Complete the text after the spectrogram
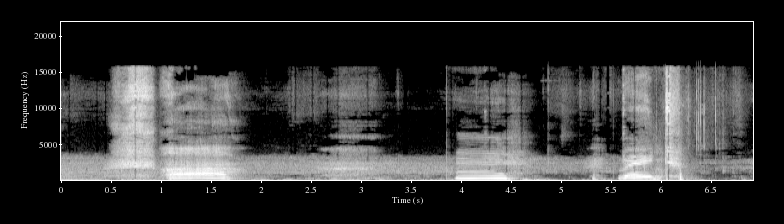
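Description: A young child speaks loudly up close in short bursts.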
